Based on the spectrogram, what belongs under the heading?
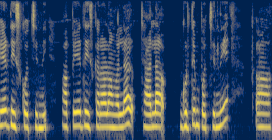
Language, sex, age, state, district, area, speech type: Telugu, female, 18-30, Telangana, Hyderabad, rural, spontaneous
